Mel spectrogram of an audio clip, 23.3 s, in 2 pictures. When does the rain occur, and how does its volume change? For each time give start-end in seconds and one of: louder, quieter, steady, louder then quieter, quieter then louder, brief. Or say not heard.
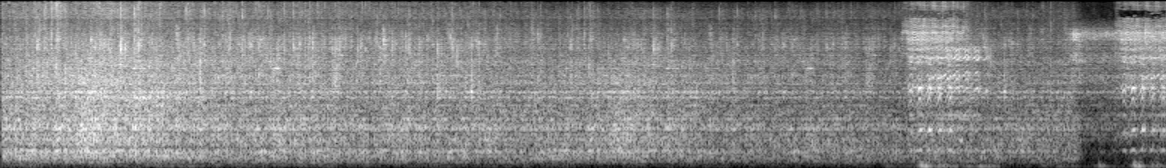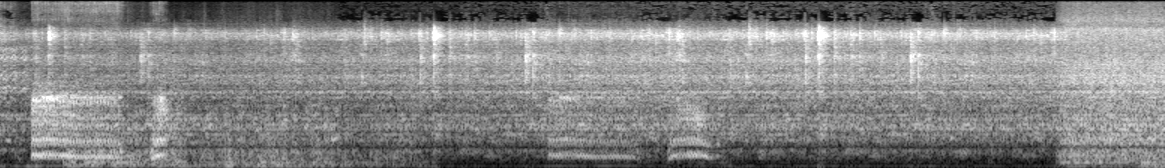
0.0-23.2 quieter then louder.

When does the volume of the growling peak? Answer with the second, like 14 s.
12 s.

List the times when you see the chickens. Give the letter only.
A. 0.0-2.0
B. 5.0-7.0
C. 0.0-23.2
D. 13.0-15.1
D.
